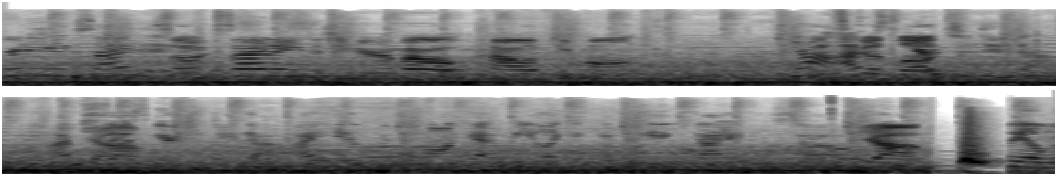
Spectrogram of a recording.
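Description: A woman singing along to music inside a moving car, over the steady low rumble of road noise in the cabin.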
